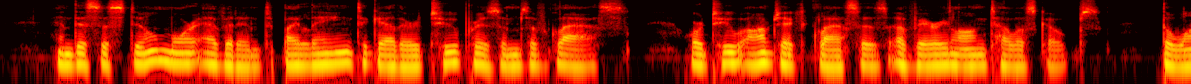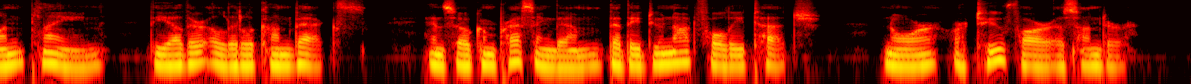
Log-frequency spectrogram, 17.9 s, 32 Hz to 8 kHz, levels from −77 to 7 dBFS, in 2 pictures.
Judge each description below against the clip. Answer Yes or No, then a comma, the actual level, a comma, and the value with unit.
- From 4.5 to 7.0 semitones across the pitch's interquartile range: No, narrow, 2.5 semitones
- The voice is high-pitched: No, low, 110 Hz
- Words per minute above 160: No, average, 150 wpm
